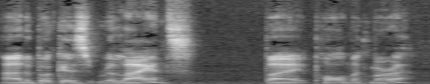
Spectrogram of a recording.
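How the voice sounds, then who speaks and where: A man's voice: medium pitch, measured pace. Hesitant man chatting casually on a podcast. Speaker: podcast co-host. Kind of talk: casual book club chat.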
